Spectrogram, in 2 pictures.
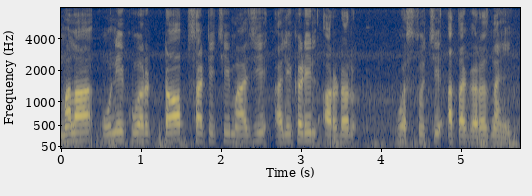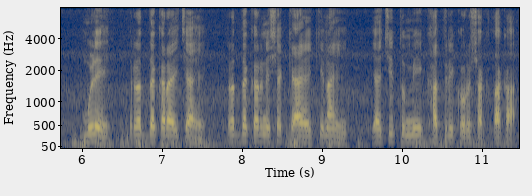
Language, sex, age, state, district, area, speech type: Marathi, male, 60+, Maharashtra, Osmanabad, rural, read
